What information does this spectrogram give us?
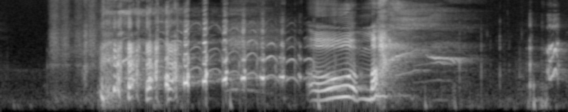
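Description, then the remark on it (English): Someone imitates a fart with their mouth, a short buzzy, wobbling blurt, surrounded by bursts of giggling laughter and a brief exclamation. “I can do a good fart noise if you want.”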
